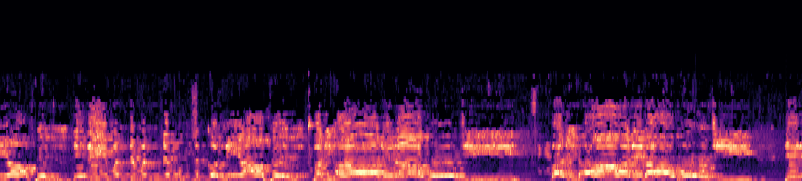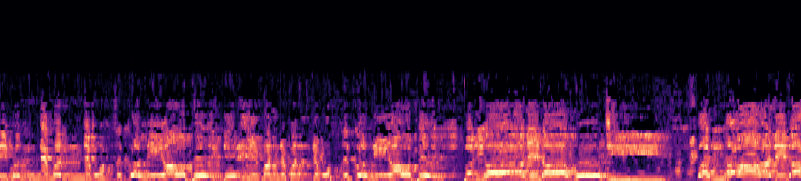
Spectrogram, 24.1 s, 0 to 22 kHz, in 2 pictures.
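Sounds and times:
girl singing into a microphone: 0:00.0 - 0:24.0.

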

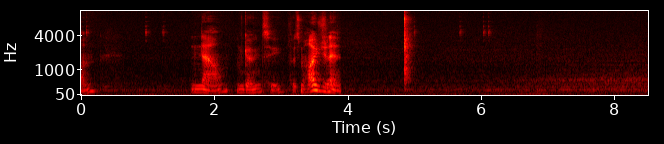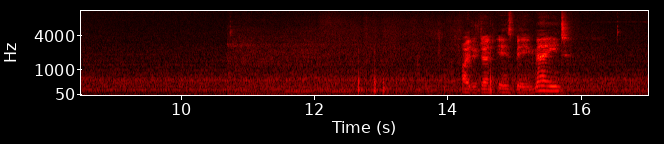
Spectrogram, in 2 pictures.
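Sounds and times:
low even hum: 0:00.0 - 0:17.0
faint high whine: 0:05.2 - 0:17.0.

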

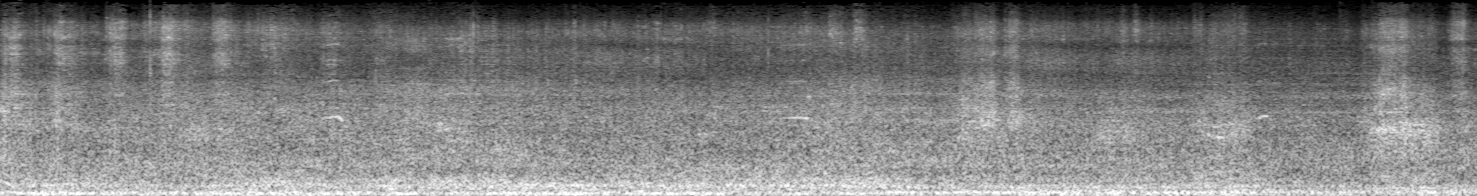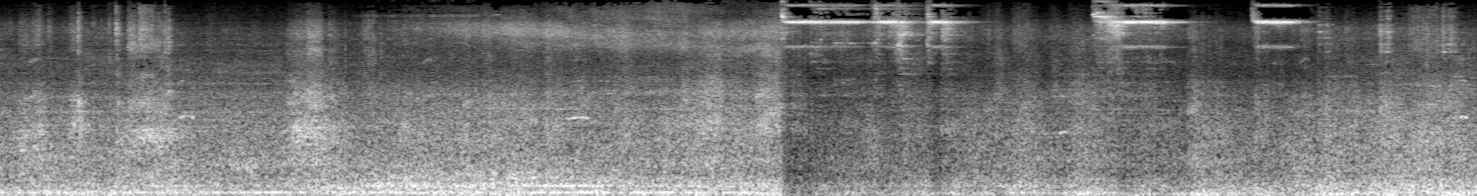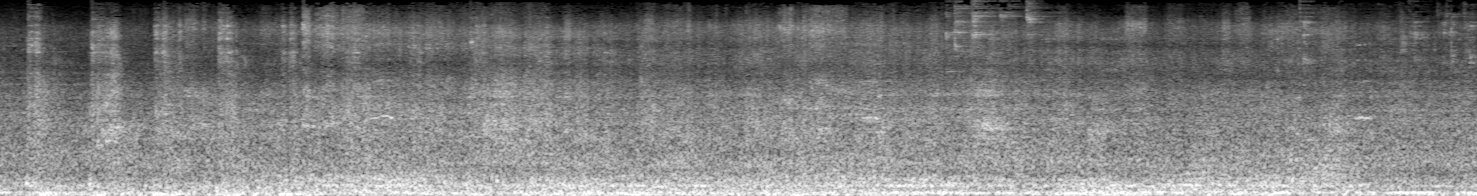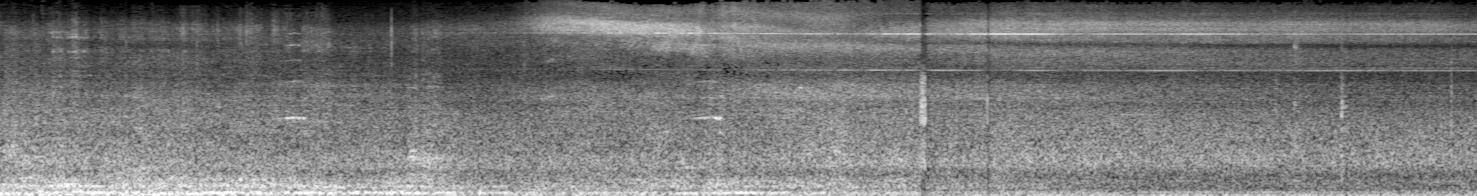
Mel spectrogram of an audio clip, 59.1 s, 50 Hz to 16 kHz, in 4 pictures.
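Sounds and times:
freight train wheels rumbling: 0:00.0 - 0:59.0
train clicks and clanks: 0:00.0 - 0:59.0.

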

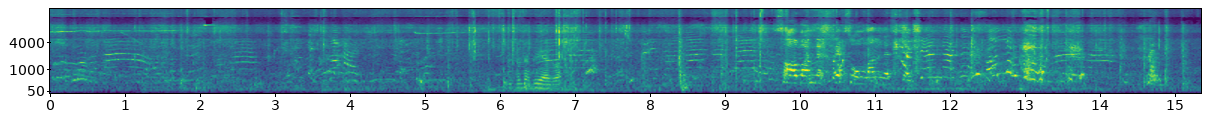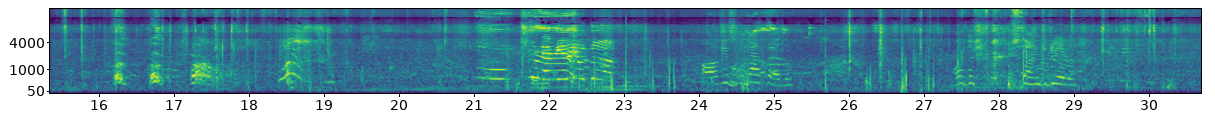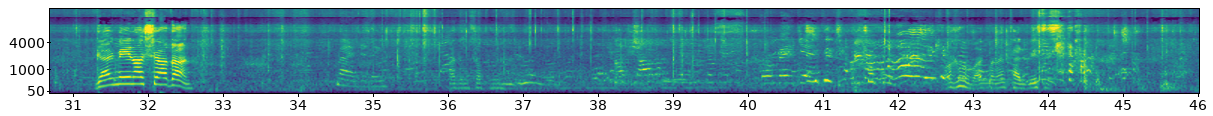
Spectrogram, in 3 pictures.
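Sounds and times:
children calling and chattering: 0:00.0 - 0:46.0.

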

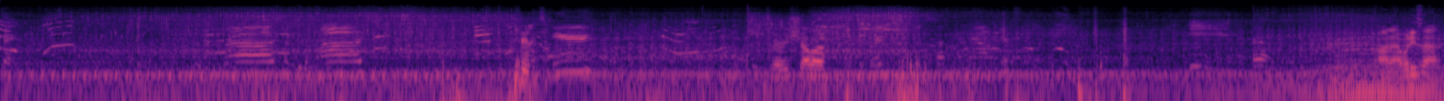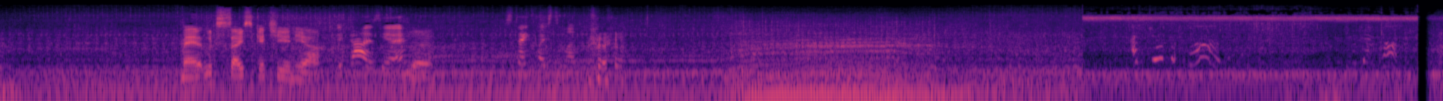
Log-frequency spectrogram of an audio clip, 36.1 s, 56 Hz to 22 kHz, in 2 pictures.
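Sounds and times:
outboard motor running: 0:00.0 - 0:36.0.

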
